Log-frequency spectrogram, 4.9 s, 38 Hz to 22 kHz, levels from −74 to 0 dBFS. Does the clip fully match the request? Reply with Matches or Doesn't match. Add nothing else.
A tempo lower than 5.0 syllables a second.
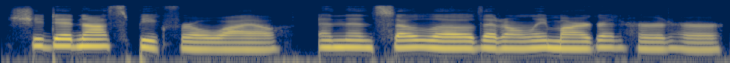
Matches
